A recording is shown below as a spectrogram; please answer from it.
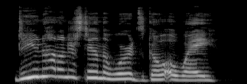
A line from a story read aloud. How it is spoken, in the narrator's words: Anakin snapped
